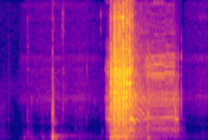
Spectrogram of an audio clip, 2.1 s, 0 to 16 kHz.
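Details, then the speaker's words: Milwaukee M18 FUEL Gen 3 1/2" high torque impact wrench, 5 Ah battery, bolt removal mode, removing a lug nut: quick sub-second burst of rapid hammering as the nut breaks loose and spins off; working normally, very fast. "wow they just really they say yeah not busting power this thing man that's so fast"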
